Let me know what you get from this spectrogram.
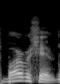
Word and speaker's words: Barbashev: Nej, det är du som säger rätt. Barbashev, det är så man säger.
